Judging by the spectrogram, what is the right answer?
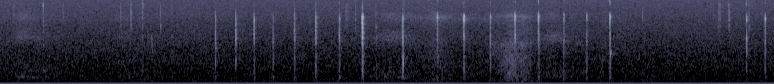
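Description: Faint, irregular light clicks and ticks, starting about two seconds in and coming a few a second at times, with one sharper click near the middle.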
